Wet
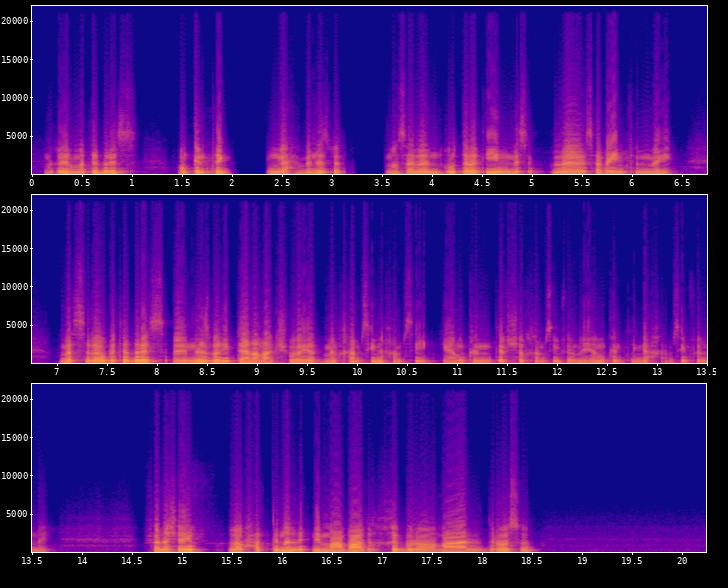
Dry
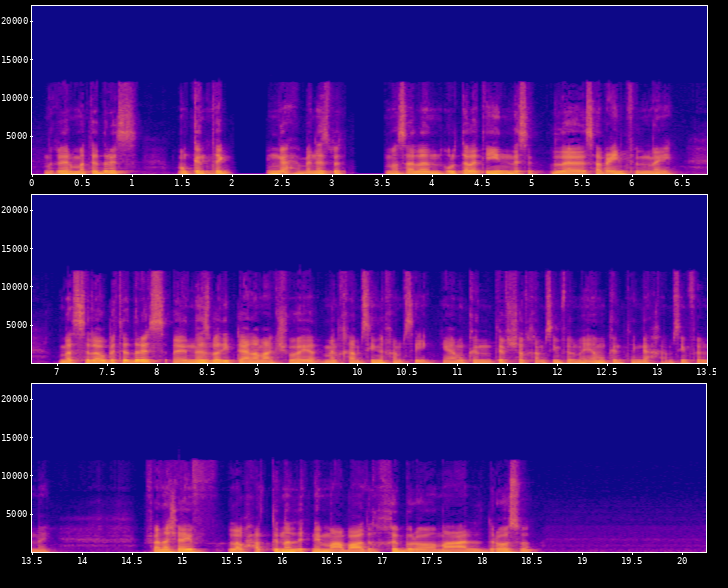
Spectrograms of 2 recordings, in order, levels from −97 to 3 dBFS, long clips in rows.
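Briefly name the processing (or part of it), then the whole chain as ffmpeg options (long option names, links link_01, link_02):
crystal radio: -filter_complex "[0:a]highpass=240,lowpass=3400,aeval=exprs='if(lt(val(0),0),0.251*val(0),val(0))':channel_layout=same,asettb=1/sr,asplit=3[link_01][link_02][link_03];[link_01]atrim=end=15.624[link_04];[link_02]atrim=start=15.62:end=16.07,asetpts=PTS-STARTPTS,afade=type=in:duration=0.004:curve=qsin,afade=type=out:start_time=0.446:duration=0.004:curve=qsin,highshelf=frequency=10000:gain=5.5[link_05];[link_03]atrim=start=16.066[link_06];[link_04][link_05]acrossfade=duration=0.004:curve1=hsin:curve2=qsin[link_07];[link_07][link_06]acrossfade=duration=0.004:curve1=qsin:curve2=hsin,volume=2.5dB"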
